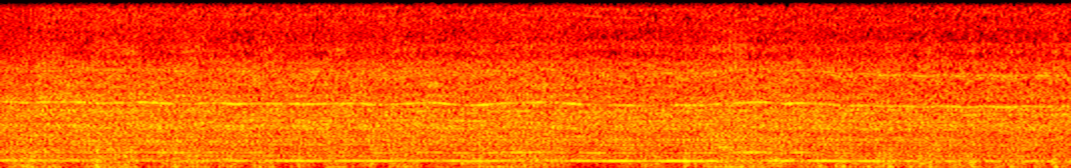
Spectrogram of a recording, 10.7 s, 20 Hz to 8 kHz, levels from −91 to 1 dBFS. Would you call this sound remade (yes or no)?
no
